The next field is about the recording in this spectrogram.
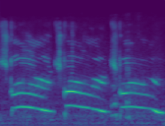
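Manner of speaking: very high-pitched mock yell. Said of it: "He would have been yelling".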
